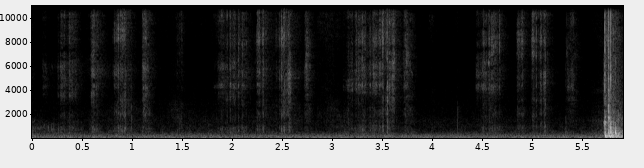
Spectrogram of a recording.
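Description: Scissors snip fabric being trimmed for a handmade pin cushion, giving a steady series of quiet, close, crisp cuts with a louder clunk at the very end.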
